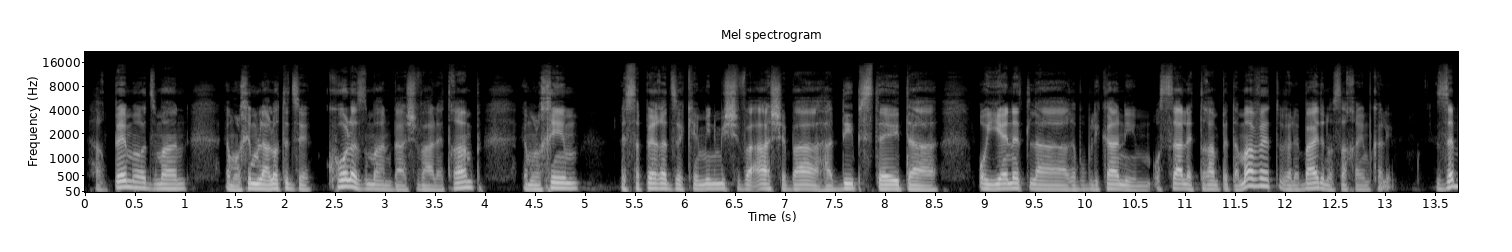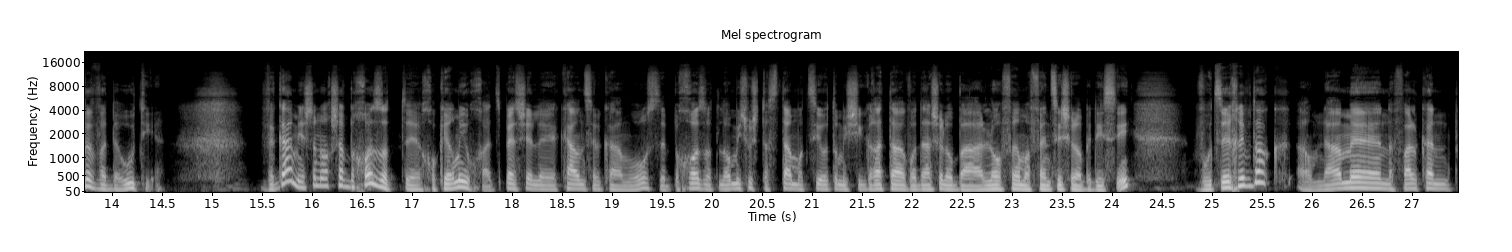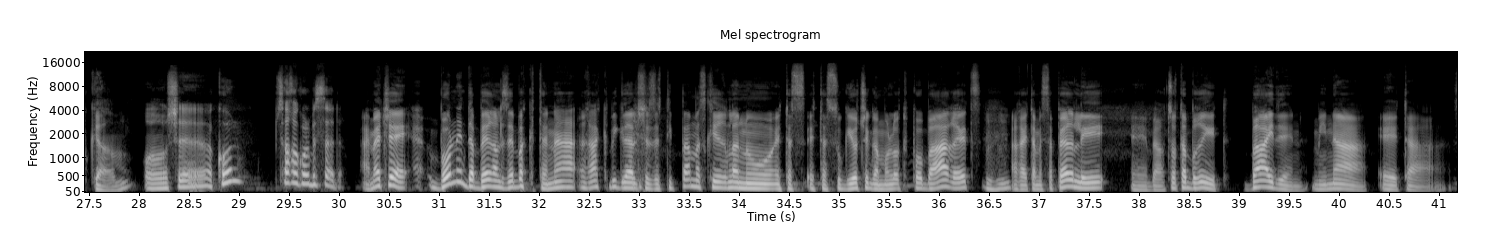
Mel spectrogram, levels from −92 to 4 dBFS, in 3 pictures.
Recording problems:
none

